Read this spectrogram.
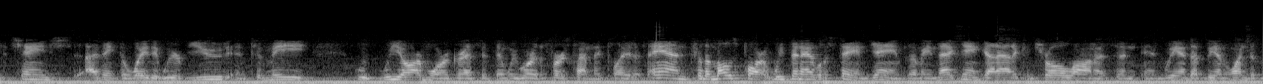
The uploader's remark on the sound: Opponent Conference Call. Miami Dolphins Interim Head Coach Speaks with the New York Media.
